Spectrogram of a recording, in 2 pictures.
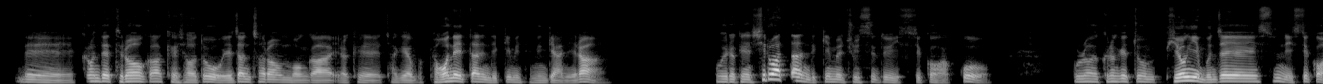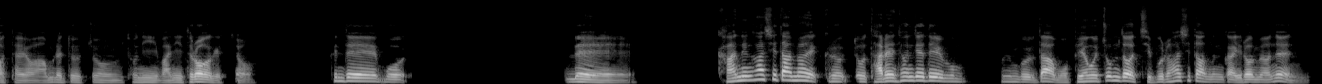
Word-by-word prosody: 네. 100 -5 -3
그런 145 0 -2
데 145 -1 +3
들어가 135 -1 +2
계셔도 105 0 -1
예전처럼 115 +1 -1
뭔가 95 -1 -1
이렇게 95 -2 -7
자기가 100 -1 -4
뭐 95 +1 -15
'병원에 135 +7 +4
있다.'는 125 -5 +1
느낌이 105 +1 -7
드는 100 -1 -10
게 - - -2
아니라 90 -1 -1 1.1
오히려 125 -1 -2
그냥 120 -2 -2
'쉬러 225 - +4
왔다.'는 180 - +6
느낌을 115 +1 -5
줄 110 -1 -9
수도 110 0 -9
있을 95 - -10
것 - - -5
같고 - - -4 0.8
물론 130 0 -3
그런 135 0 -3
게 140 - +1
좀 125 -4 -4
비용이 170 +5 +7
문제일 140 +4 +4
수는 145 -1 -7
있을 100 - -5
것 - - 0
같아요. 90 -1 -5
아무래도 100 +2 -7
좀 95 -2 -9
돈이 105 -1 -7
많이 95 +2 -5
들어가겠죠. 105 -9 +1 0.7
근데 155 -2 +3
뭐 115 -4 -3 1.6
네. 100 -7 0 0.9
가능하시다면 195 - +3
이 - - -6
그런 135 -1 -5
또 135 -2 -2
'다른 140 +5 +3
형제들분보다 140 - 0
뭐 100 -2 -7
비용을 140 +2 0
좀 185 +1 0
더 170 - +5
지불을 125 +3 -4
하신다든가 150 - -2
이러면은 110 - -2
120 Hz, 300 characters per minute, -23 LUFS, 100-140 Hz, 1.6 s, 비용이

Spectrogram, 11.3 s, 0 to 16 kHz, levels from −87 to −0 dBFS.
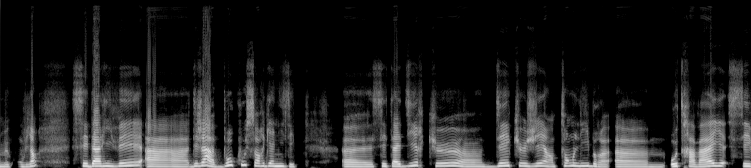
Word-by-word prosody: me 185 0 -3
convient. 195 +5 -1 0.5
C'est 235 -1 -1
d'arriver 235 +6 +3
à 195 -2 +2
déjà 230 +9 +3
à 220 - +4
beaucoup 300 - -1
s'organiser, 225 - -1 0.7
heu, 190 -1 0
c'est-à-dire 215 +6 -1
que, 240 -6 0
heu, - - -4
dès 210 +11 -1
que 255 -2 -3
j'ai 230 +3 -1
un 200 -3 -2
temps 255 +6 -3
libre, 220 -8 -1
hem, 175 -2 -2
au 215 +2 +6
travail, 225 +4 +2
c'est 225 -2 -3
220 Hz, 120 wpm, -19 LUFS, 190-245 Hz, 0.7 s, au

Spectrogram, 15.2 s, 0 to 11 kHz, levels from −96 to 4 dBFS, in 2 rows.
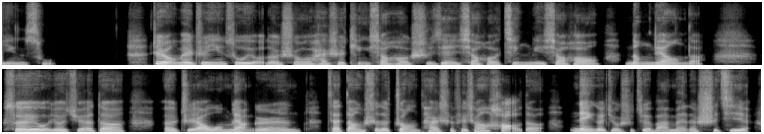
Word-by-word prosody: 因 185 0 -6
素。 - - -6 0.9
这 320 - +6
种 205 -7 +6
未 250 0 +4
知 245 +2 -1
因 250 +1 -3
素 235 -5 +2
有 - - 0
的 - - -2
时 220 - -3
候 210 +2 -2
还 230 0 -1
是 225 -2 -2
挺 - - -8
消 210 -2 0
耗 220 -2 -3
时 - - -2
间、 200 +1 -2
消 205 -2 +1
耗 195 -2 -3
精 210 0 -4
力、 190 -1 -4
消 200 -1 0
耗 190 -1 -1 0.2
能 190 -1 -2
量 215 -4 +1
的。 - - -5 0.6
所 220 0 +4
以 250 +3 +8
我 225 -6 +5
就 210 +1 +2
觉 215 - -1
得， 200 -1 +1 0.4
呃， 195 0 0
只 195 - -3
要 190 +3 +6
我 200 -2 +1
们 220 - -5
两 215 -3 +2
个 - - -2
人 200 +4 -2 0.3
在 205 -2 +4
当 225 +4 +1
时 195 -6 -1
的 200 - +2
状 230 -5 -1
态 185 -6 0
是 205 +2 -5
非 220 +1 -3
常 225 +2 0
好 - - +2
的， - - -5 0.2
那 285 -7 +4
个 170 - +2
就 185 +2 -4
是 195 - -7
最 200 -1 -2
完 160 - -4
美 185 -3 -4
的 180 - -6
时 180 - 0
机。 185 0 +1
205 Hz, 250 characters per minute, -23 LUFS, 195-225 Hz, 0.9 s, 以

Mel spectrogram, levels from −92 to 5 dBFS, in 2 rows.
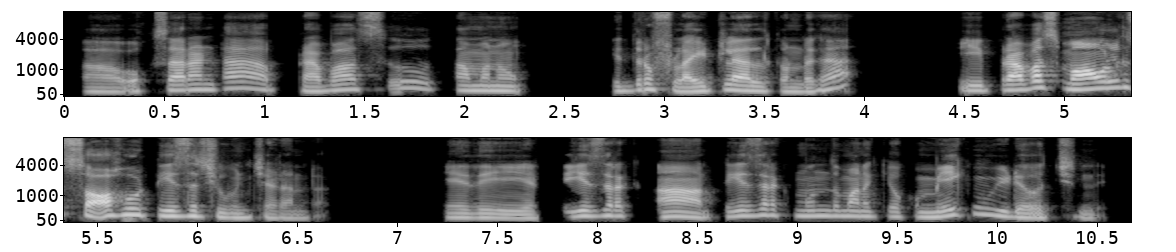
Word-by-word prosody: ఆహ్, 120 -1 -4
ఒకసారంటా 175 - 0 0.3
'ప్రభాస్,' 175 +7 -1 0.4
'తమను' 150 -2 -1 0.5
ఇద్దరు 175 +7 -2
ఫ్లైట్‌లో 140 +6 +2
వెళ్తుండగా 125 -5 -2 0.7
ఈ - - 0
'ప్రభాస్' 235 +7 +5
మామూలుగా 225 +6 +7
'సాహో' 205 +3 +7
టీజర్ 165 -1 +1
చూపించాడంట. 115 -4 -7 0.7
ఏది 125 -1 -3 0.3
టీజర్ 170 +3 -1 0.2
ఆ! - - +6 0.2
టీజర్‌కి 180 +4 -4
ముందు, 170 0 -4
మనకి 160 -1 -6
ఒక 140 - -17
మేకింగ్ 195 +4 -2
వీడియో 130 -5 -2
వచ్చింది. 110 -7 -9
160 Hz, 130 wpm, -22 LUFS, 130-180 Hz, 0.7 s, మామూలుగా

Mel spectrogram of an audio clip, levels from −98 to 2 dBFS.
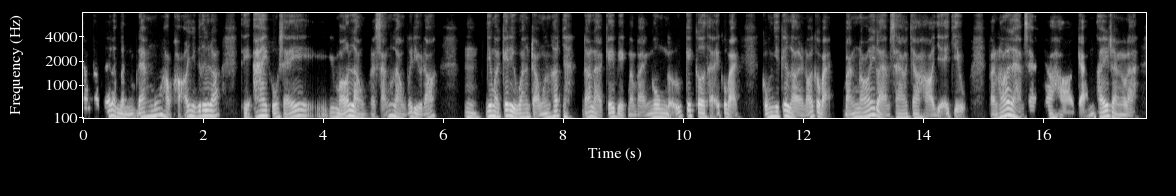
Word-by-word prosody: trong 125 - -5
tâm 155 - -5
thế - - -1
là 155 - +3
mình 100 -4 0
đang 130 +5 +1
muốn 165 +4 +1
học 170 - 0
hỏi 145 - -2
những 140 -3 +1
cái 145 - +2
thứ 150 0 +6
đó 150 +3 +2 0.4
thì - - +2
ai 150 +2 +3
cũng 120 -5 0
sẽ 120 +4 0 0.7
mở 105 +7 +4
lòng 105 -11 +3
và 95 - -8
sẵn - - -6
lòng 110 -11 -1
với 125 - -3
điều 105 -6 0
đó. 105 +10 -4 0.5
Ừm, 115 -4 -2
nhưng 145 +1 +6
mà 135 -4 +4
cái 155 - +5
điều 135 -7 +6
quan 115 +1 -1
trọng 95 -3 -2
hơn 110 +2 -1
hết 145 +4 +1
nha, 115 -7 -5
đó 125 - -1
là 130 -5 0
cái 115 +2 +3
việc 110 -5 -3
mà 85 - -4
bạn 85 +2 -6
ngôn 115 0 +2
ngữ 125 +4 0
cái 150 - +2
cơ 115 -4 +4
thể - - -3
của - - +1
bạn - - +1 0.4
cũng 110 +4 +1
như 130 0 +3
cái 155 +2 +5
lời 85 -10 +1
nói - - -1
của - - +6
bạn, - - 0 0.2
bạn 105 +5 -2
nói 135 +9 +2
làm 90 -10 +1
sao 105 +2 -3
cho 105 0 -2
họ 105 - -1
dễ - - -1
chịu, - - -3 0.4
bạn 95 0 -3
nói 145 - +5
làm 130 - +2
sao 105 +2 -4 0.2
cho 110 - -7 0.2
họ 85 -1 -2
cảm - - -1
thấy 125 +4 +4
rằng 95 -10 -1
là, 90 - -4
115 Hz, 245 wpm, -23 LUFS, 100-140 Hz, 0.7 s, thứ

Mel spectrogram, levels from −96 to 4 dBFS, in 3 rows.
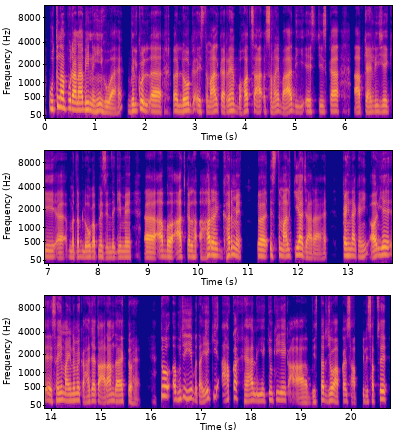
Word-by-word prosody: उतना 225 +2 +6
पुराना 170 -4 +8
भी 170 +1 +2
नहीं 145 +1 -1
हुआ 115 -4 +1
है। - - -6 0.2
बिल्कुल 150 +2 +2
अ, 130 -2 +6 0.3
लोग 145 +2 +3
इस्तेमाल 130 +1 0
कर - - +2
रहे 145 +3 +1
हैं 150 - -6
बहुत 145 +5 +2
स - - +2 0.2
समय 125 +3 -2
बाद 140 -3 +4
ही 120 -1 -11 0.2
इस 130 0 -10
चीज़ 130 -1 -8
का 135 -1 +4 0.4
आप 120 - +1
कह 120 - 0
लीजिए 130 0 -4
कि 130 +1 -6
अ, 110 0 -1
मतलब 125 0 -4
लोग 125 +1 -2
अपनी 130 +1 -2
ज़िंदगी 115 +2 -7
में 125 0 -2
अ, 120 0 -6
अब 130 +3 +4
आजकल 130 -2 +1
ह 125 - -3 0.2
हर 160 -1 +6
घर 155 +3 -1
में 150 -5 -1 0.4
अ, 140 -1 +6
इस्तेमाल 145 -2 0
किया 165 -1 +5
जा 105 - -2
रहा 95 -2 -4
है। - - -9 0.3
कहीं 155 -1 +3
न 150 -1 +1
कहीं 130 +1 -7
और 140 - +5
ये 170 +1 +1
सही 155 +1 -1
मायनों 150 -1 -1
में 160 - -1
कहा 130 - -6
जाए 145 +2 -2
तो - - 0
आरामदायक 140 +1 +1
तो - - 0
है। - - -14 0.4
तो 255 -1 +4
मुझे 190 +6 -7
ये 205 +2 -3
बताइए 200 - -5
कि 235 +4 -13
आपका 180 +5 -2
ख्याल 145 -2 -3
ये 145 +1 -5
क्योंकि 165 +3 -7
एक 155 - -8
अ, 110 +1 -3
बिस्तर 130 +7 -3
जो 155 +4 0
आपका 145 - 0
स 140 -5 -8
आपके 110 +4 -10
लिए 125 - -11
सबसे 140 +8 -1
140 Hz, 220 wpm, -22 LUFS, 130-155 Hz, 0.4 s, पुराना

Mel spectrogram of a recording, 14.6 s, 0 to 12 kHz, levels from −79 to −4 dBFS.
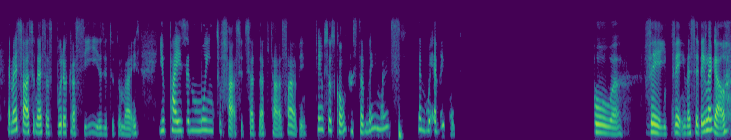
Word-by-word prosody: é - - -1
mais 245 +5 +3
fácil 200 0 +4
nessas 185 -1 +1
burocracias 180 -2 -3
e 155 - -9
tudo - - -13
mais. 150 +2 -3 0.4
E 235 - +1
o - - -4
país 235 0 +3
é 230 - 0
muito 235 -1 -4
fácil - - -2
de - - -19
se - - -4
adaptar, - - -4
sabe? - - -2 0.2
Tem 265 -1 -1
os 260 - -8
seus 245 -2 -1
contras 215 +1 -3
também, 230 +9 -2
mas 285 +2 -4 0.6
é 265 - -1
mui 235 0 -3
é 230 - +4
bem 300 - -5
pouco. - - -13 2.8
Boa, 170 -5 +3 0.5
vem 180 -6 +5
vem, 185 -3 +2
vai 175 0 +1
ser 185 - 0
bem 200 +4 +4
legal. 255 +1 +7
205 Hz, 150 wpm, -25 LUFS, 180-240 Hz, 2.8 s, legal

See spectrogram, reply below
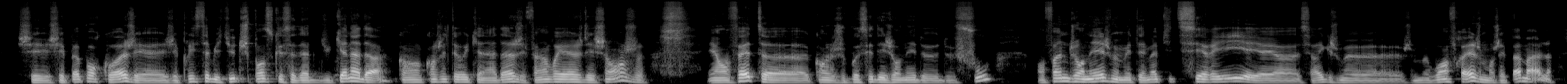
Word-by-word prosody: Je - - -10
sais 95 -2 -1
je 90 - -6
sais 100 - -1
pas 115 - +1
pourquoi, 130 -2 +3
j'ai 90 -7 0
j'ai 90 +1 -4
pris 135 0 -3
cette 130 - -10
habitude. 130 +2 +1
Je - - -3
pense 135 0 0
que 120 - -1
ça 110 - -1
date 100 -1 0
du 95 0 -8
Canada, 140 - +4
quand 110 0 -1
quand 120 +3 -3
j'étais 120 0 -1
au 115 0 +2
Canada. 105 +4 +1
J'ai 105 -7 -2
fait 105 +5 -4
un 120 +2 +1
voyage 115 -2 +3
d'échange 115 - -1 0.7
et 100 - -2
en 100 0 +2
fait, 160 -3 +5
heu, 95 -4 +2
quand 105 -1 -1
je 95 +1 -6
bossais 110 +5 -2
des 110 -1 +3
journées 105 0 0
de 95 -2 -5
de 90 +1 -10
fou, 175 - -3 0.4
en 100 - -6
fin 145 +7 +2
de 150 - +3
journée, 135 +2 +4
je 140 -4 -2
me - - +4
mettais 105 +1 -1
ma 115 +1 +1
petite 125 +1 -14
série 130 +3 +1
et 105 -5 +3
heu, 90 -2 -2
c'est 90 +4 -9
vrai 110 +2 -1
que 105 - -7
je 95 - -10
me 90 -3 -6
je 85 - -14
me 95 0 -7
goinfrais, 125 - +2
je 115 - -2
mangeais 95 -2 -4
pas - - +1
mal, - - 0
105 Hz, 245 wpm, -23 LUFS, 95-125 Hz, 0.7 s, fait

